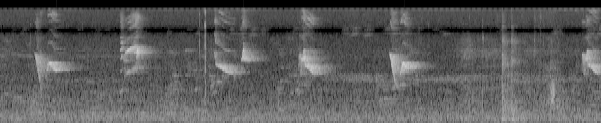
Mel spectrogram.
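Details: Bird by a house door, singing toward the glass where it seems to see a mate; a series of bright, descending chirps repeated roughly every second or so, with a constant high hiss behind.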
